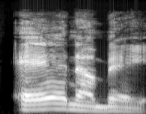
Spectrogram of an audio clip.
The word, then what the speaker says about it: anime: It's anime, anime.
